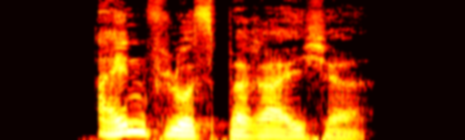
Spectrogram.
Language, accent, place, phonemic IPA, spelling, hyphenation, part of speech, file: German, Germany, Berlin, /ˈaɪ̯nflʊsbəˌʁaɪ̯çə/, Einflussbereiche, Ein‧fluss‧be‧rei‧che, noun, De-Einflussbereiche.ogg
- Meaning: nominative/accusative/genitive plural of Einflussbereich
